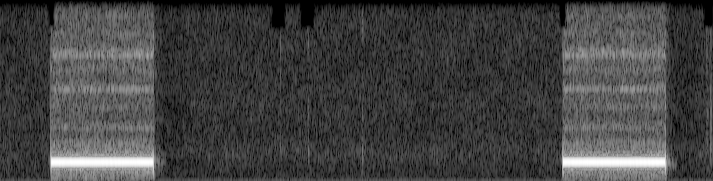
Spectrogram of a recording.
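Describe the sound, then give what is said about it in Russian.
A telephone ringback tone sounds while a call to the Digis group of companies connects: two steady, mid-pitched buzzing beeps, each about a second long, separated by a long stretch of near silence. “В связи с переводом сотрудников на удаленный режим работы соединение займет чуть больше времени, чем обычно. Благодарим за терпение.”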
